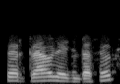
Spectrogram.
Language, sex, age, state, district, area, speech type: Tamil, male, 18-30, Tamil Nadu, Vellore, rural, conversation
